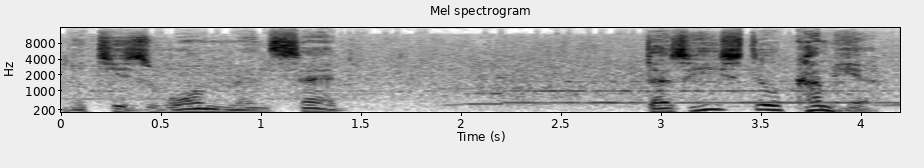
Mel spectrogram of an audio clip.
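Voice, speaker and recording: A man's voice: lowish voice, very animated, slow, music in the background. A man playing a solemn, courteous warrior in a video game, speaking in a formal, restrained way. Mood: curious. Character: solemn, courteous male warrior seeking answers. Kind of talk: dramatic video game cutscene acting.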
